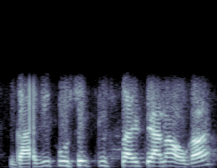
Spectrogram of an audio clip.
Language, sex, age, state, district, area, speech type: Hindi, male, 18-30, Uttar Pradesh, Ghazipur, urban, conversation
